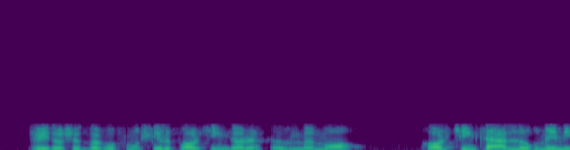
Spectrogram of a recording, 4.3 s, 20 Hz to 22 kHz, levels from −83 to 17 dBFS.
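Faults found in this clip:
G.729 codec, whole clip: speech rough and plainly synthetic, band confined to roughly 150 Hz–3.5 kHz. Frame-by-frame pulse and pitch-model rebuild, consistent with 8 kbit/s G.729A. Unlike plain narrowband filtering, texture itself is buzzy, not merely muffled.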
